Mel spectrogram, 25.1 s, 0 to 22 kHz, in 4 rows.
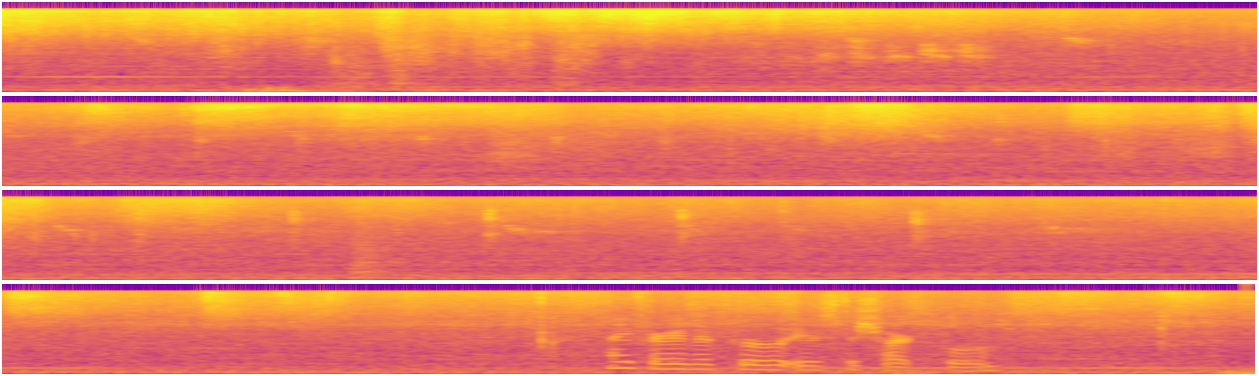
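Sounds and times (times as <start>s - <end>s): steady outdoor hiss: 0.0s - 25.0s.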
